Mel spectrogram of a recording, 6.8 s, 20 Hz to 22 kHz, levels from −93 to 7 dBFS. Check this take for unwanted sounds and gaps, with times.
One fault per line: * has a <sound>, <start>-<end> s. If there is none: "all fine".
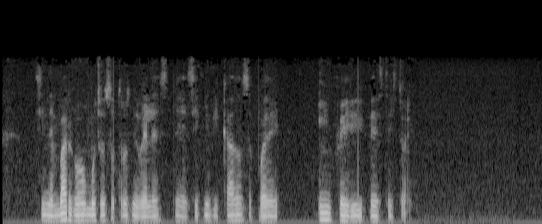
all fine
